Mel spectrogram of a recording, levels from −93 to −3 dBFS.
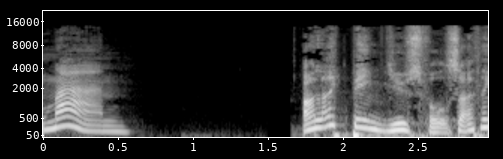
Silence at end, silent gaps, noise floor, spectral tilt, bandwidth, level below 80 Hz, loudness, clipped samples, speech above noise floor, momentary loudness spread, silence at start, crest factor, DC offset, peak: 0 s; 1.49-1.64 s; -68 dBFS; -4.5 dB/octave; 14 kHz; -32 dBFS; -20 LUFS; under 0.1%; 49 dB; 9 LU; 0 s; 18 dB; under 0.1%; -2 dBFS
